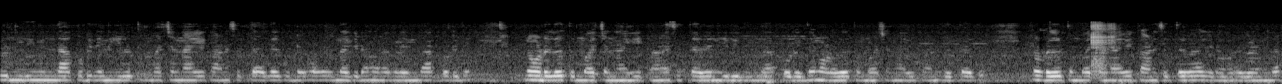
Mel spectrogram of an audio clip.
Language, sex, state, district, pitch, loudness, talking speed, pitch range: Kannada, female, Karnataka, Chamarajanagar, 190 Hz, -18 LUFS, 130 wpm, 185-195 Hz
